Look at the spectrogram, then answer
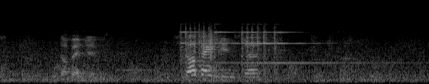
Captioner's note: bell Ringing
